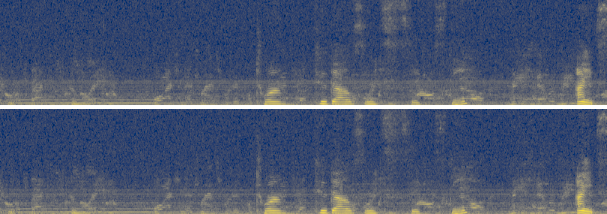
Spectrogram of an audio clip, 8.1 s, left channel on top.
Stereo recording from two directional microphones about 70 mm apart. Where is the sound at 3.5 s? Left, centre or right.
Centre.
